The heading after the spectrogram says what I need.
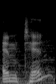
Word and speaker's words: M_T1N: We've got How How is our Zato players name actually pronounced? Let me let me quickly check my cheat sheet if there's a like M10.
